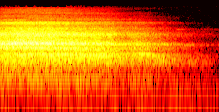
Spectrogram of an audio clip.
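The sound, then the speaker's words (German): A deep breath is let out through an open mouth as a single long, breathy exhale. It starts fairly loud and fades away over about two seconds, with no talking. “Atme hier mal tief durch die Nase ein und durch den geöffneten Mund aus.”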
